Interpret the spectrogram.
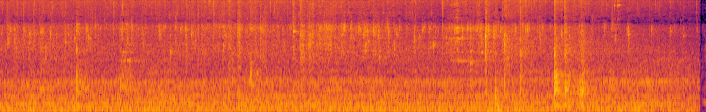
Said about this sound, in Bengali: এবার মাছ ভাজা তেলেই ভেজে নিচ্ছি মাছের ডিমের বড়া।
